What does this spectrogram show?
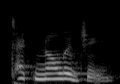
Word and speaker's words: technology: Technology, technology. That second syllable is stressed.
